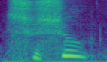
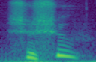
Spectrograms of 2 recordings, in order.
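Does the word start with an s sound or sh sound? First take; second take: s; s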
